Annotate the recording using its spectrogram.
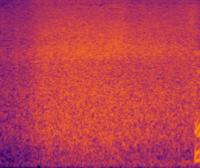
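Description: Ocean surf: the wash of a wave swells up shortly after the start and holds for over a second, easing a little near the end.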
